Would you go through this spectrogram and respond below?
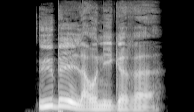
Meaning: inflection of übellaunig: 1. strong/mixed nominative/accusative feminine singular comparative degree 2. strong nominative/accusative plural comparative degree
- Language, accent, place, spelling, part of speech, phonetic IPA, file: German, Germany, Berlin, übellaunigere, adjective, [ˈyːbl̩ˌlaʊ̯nɪɡəʁə], De-übellaunigere.ogg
